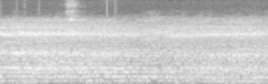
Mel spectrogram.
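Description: A voice chanting in long, held melodic notes.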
